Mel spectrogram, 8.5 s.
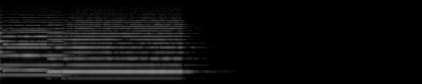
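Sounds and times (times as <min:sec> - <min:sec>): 
saxophone: 0:00.0 - 0:04.2
trumpet: 0:00.0 - 0:04.3.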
